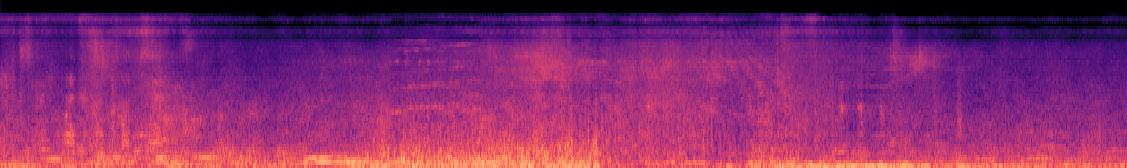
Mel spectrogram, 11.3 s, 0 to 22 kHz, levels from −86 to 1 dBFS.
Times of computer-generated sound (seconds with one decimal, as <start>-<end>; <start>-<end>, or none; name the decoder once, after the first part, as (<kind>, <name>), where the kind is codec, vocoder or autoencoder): 0.0-3.9 (codec, DAC); 4.8-5.6; 6.2-7.0; 7.9-11.3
